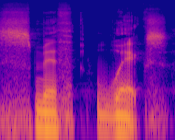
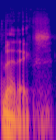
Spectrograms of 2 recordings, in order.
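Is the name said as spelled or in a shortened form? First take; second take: as spelled; shortened. First: The name is said as spelled, every letter sounded. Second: The name is said in a shortened, run-together form. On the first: The speaker calls it wrong. "if you looked at it, you know, it would say Smith Wicks, and that's like not the right way to say it" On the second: The speaker calls it right. "you pronounce it Smittix"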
